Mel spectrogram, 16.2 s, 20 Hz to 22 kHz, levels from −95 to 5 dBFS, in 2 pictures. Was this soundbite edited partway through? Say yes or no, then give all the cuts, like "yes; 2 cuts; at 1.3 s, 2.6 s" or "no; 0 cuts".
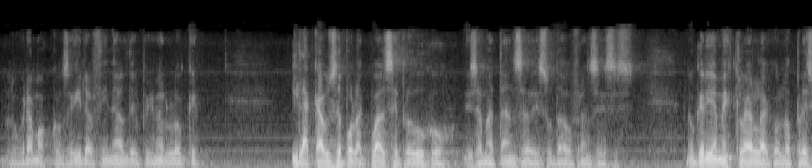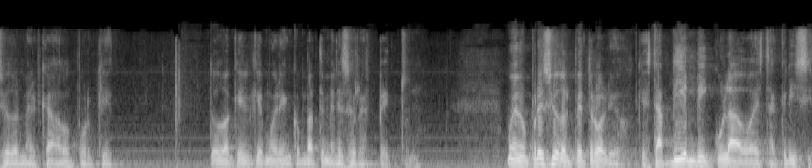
no; 0 cuts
